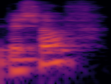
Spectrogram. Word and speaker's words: Bischoff: My name is Bishop. So you pronounced my name quite well.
